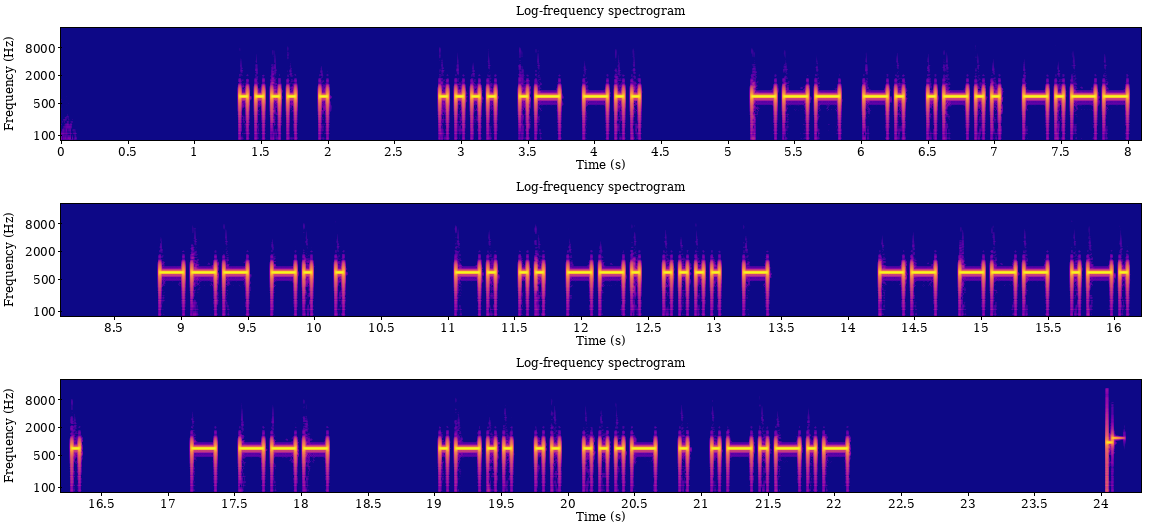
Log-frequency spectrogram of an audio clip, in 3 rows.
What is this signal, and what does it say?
Morse code, heard as a keyed tone, about 21 wpm, 700 Hz. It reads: HE HAD ONLY ONE NIGHT MORE TO LIVE.
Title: 2x Word-Spacing - Sentences from Top 300 Words - 20wpm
